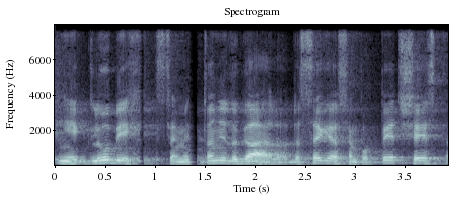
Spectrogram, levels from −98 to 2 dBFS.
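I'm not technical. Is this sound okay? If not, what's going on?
No. Between 0.70 and 1.44 s the speech shows repeated stalls (stutter). The call's data arrived late six times, so the receiver briefly stretched the last sound, for up to about 70 ms at a time, to fill each wait. Nothing is lost, but that stretch drags and stutters. The call line itself carries nothing above 8 kHz.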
